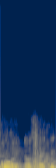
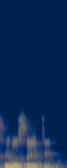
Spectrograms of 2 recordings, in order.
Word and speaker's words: coenocytic: ওকে, আমরা নেক্সট টাইমে কোইনোসাইটিক হাইফা। হ্যাঁ হ্যাঁ, কি বলো? কোইনোসাইটিক হাইফা। কোইনো না, এটা হলো সিনোসাইটিক, COENOCYTIC। উচ্চারণটা কি করবা? সিনোসাইটিক। সিনোসাইটিক। হ্যাঁ, গুড, সিনোসাইটিক। কোয়েনোসাইটিক অনেকে বলে, কিন্তু এটা উচ্চারণটা হলো সিনোসাইটিক।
